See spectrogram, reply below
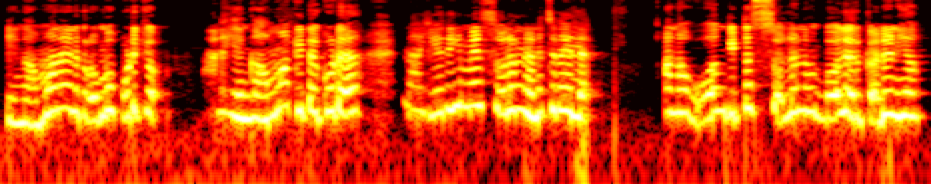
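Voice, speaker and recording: An actor with a Tirunelveli Tamil accent plays a scheming young man in a melodramatic skit, speaking fast in a very high voice. He wheedles softly and fakes tears, then turns mocking, and later becomes cold and harsh.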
